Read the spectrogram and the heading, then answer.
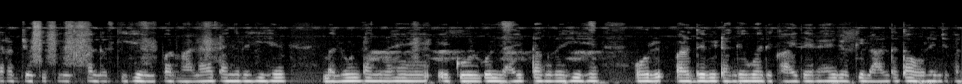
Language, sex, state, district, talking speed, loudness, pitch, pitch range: Hindi, female, Uttar Pradesh, Hamirpur, 225 wpm, -17 LUFS, 150 Hz, 145-155 Hz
